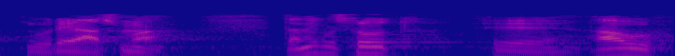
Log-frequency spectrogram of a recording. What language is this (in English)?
Basque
